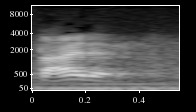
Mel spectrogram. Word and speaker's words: Biden: Neni, no se dice Biden, se dice Biden. Como la mano. Bye, then.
